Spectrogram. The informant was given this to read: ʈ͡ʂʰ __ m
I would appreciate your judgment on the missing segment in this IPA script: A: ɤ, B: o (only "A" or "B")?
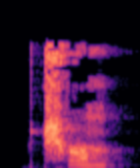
B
